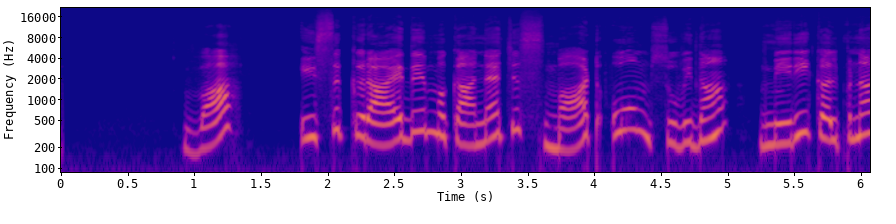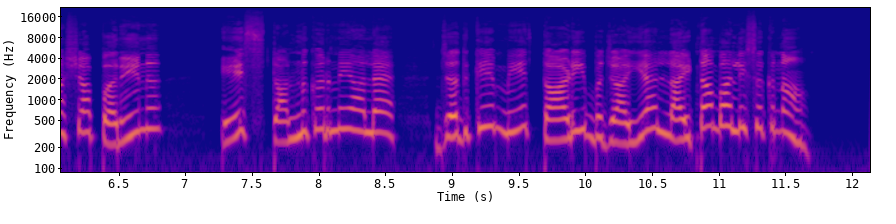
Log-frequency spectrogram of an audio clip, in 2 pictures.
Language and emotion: Dogri, surprised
